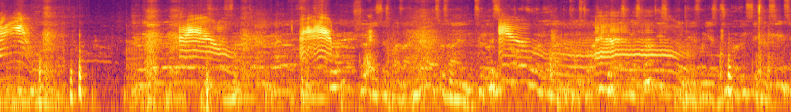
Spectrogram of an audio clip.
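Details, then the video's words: Male house cat, angry as a hand waves in front of his face, lets out a series of loud, rising-falling yowling meows every second or two, with German speech and laughter mixed in. "coolest angriest cat on the planet"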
